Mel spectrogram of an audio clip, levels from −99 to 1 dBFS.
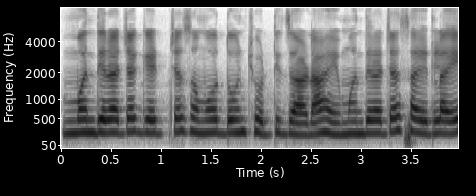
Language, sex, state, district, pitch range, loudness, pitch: Marathi, female, Maharashtra, Dhule, 225-240 Hz, -14 LUFS, 235 Hz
